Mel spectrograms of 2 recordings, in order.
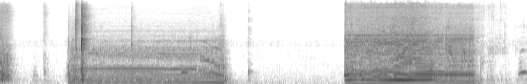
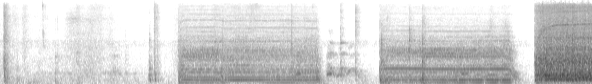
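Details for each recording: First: Used bean-to-cup automatic coffee machine during coffee extraction: a persistent steady pump drone with a few faint cracks from the internal mechanism. The cause of the cracking is unclear. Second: Used bean-to-cup automatic coffee machine, grinder on high setting during test: steady even hum in two runs, no whine or grinding; grinder sounds solid and healthy.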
